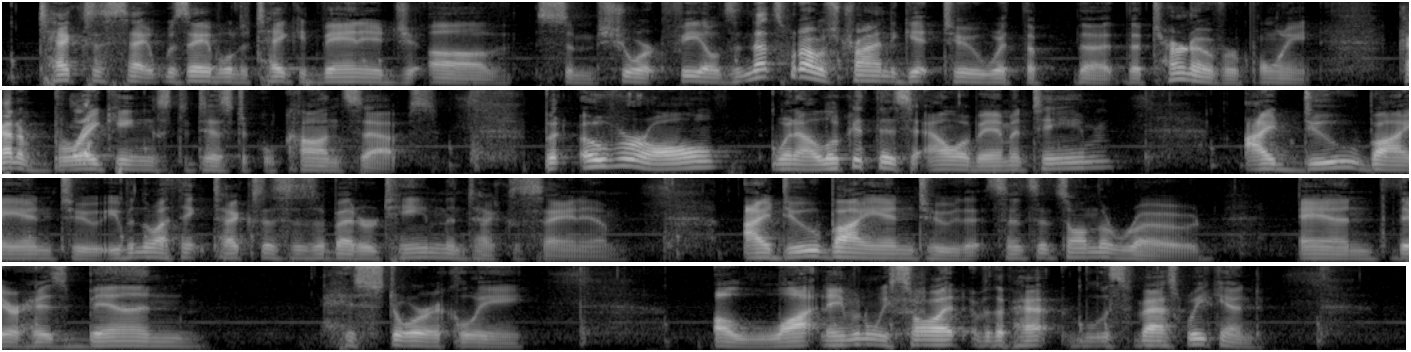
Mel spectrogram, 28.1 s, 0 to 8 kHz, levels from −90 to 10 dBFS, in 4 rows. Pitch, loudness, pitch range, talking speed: 120 Hz, -30 LUFS, 105-155 Hz, 175 wpm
